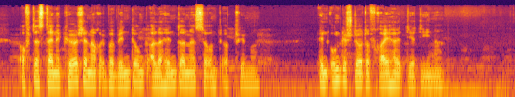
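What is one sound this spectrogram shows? An elderly man chants loudly nearby.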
